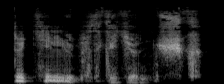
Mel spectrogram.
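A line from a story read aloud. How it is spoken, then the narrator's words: Low muttering. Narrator (Russian): вполголоса пробормотал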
